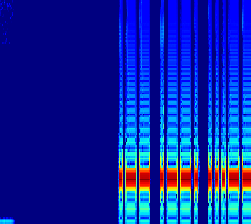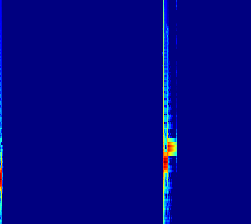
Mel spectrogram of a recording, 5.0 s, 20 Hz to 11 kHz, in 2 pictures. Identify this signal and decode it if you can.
Morse code, heard as a keyed tone, about 36 wpm, 700 Hz. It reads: WP3
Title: USA Call Sign Prefixes - Repeated 2x - 35wpm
